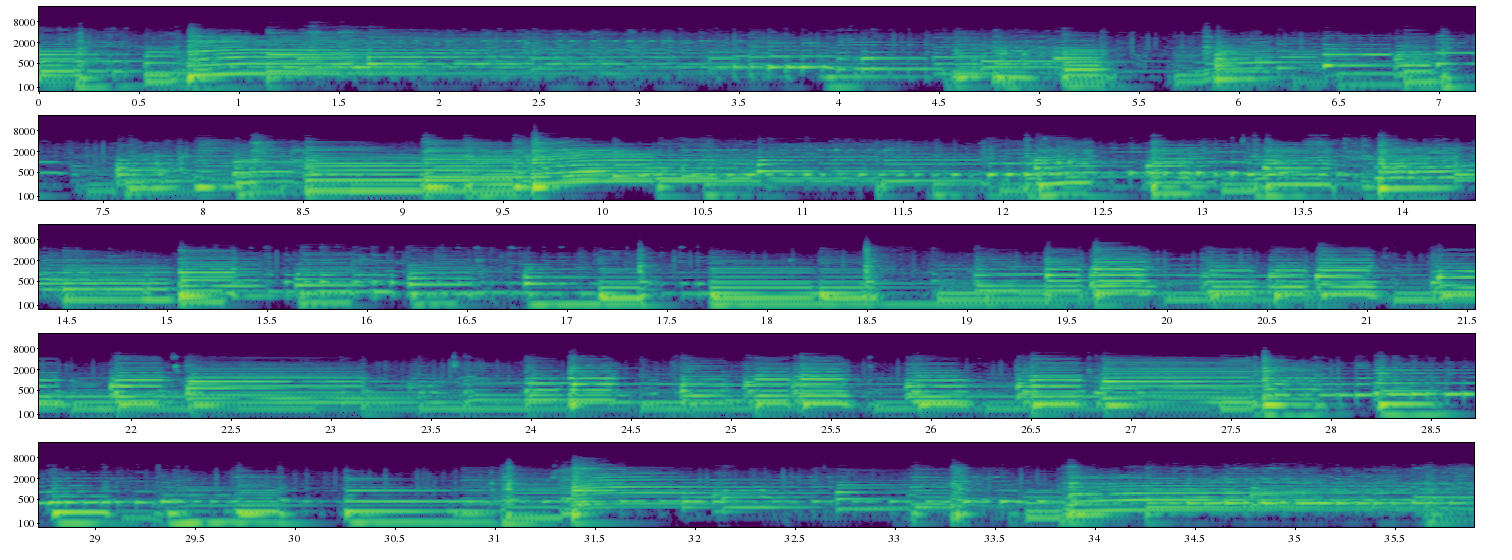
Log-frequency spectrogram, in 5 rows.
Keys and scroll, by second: 17.9 shift+d, 18.2 shift+f, 20.6 F3, 20.9 F4, 24.7 F10, 27.2-30.9 typing, 28.2 Return.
